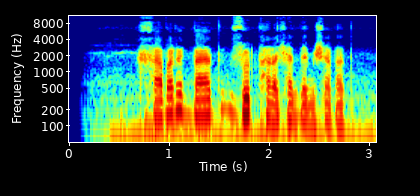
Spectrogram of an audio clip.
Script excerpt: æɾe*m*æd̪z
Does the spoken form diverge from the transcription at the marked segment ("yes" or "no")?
yes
